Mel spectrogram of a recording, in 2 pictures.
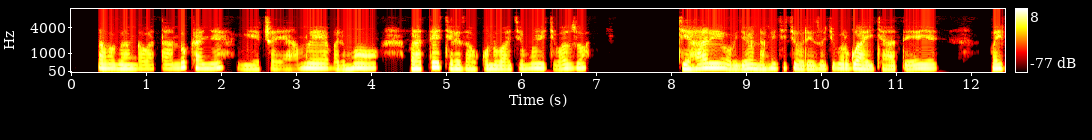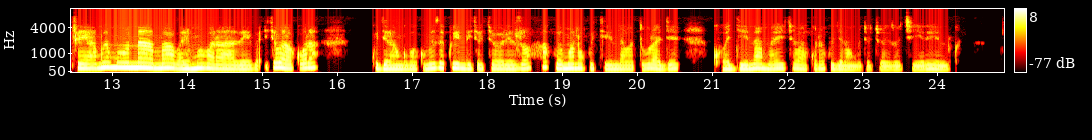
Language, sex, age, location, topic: Kinyarwanda, female, 18-24, Kigali, health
